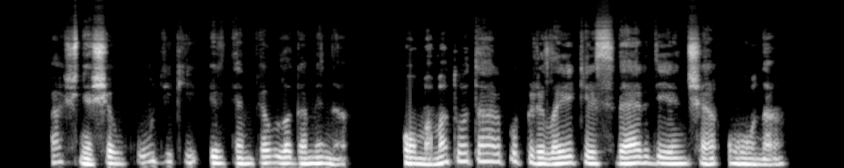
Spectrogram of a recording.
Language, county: Lithuanian, Marijampolė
